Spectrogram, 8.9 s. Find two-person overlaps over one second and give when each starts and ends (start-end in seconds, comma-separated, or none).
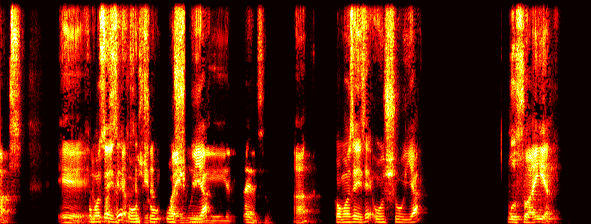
1.3-3.3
